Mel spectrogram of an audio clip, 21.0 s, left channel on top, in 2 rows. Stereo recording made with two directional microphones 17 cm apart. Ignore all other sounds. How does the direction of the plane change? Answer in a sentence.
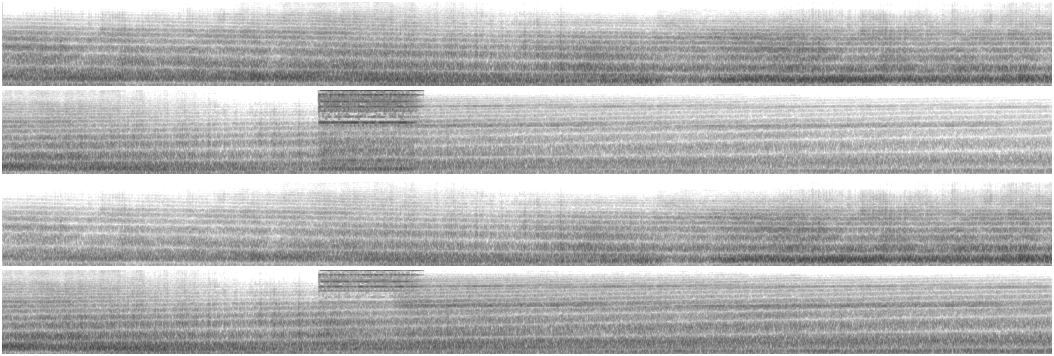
In this clip you hear the plane go from the left side to the right.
